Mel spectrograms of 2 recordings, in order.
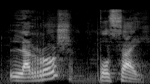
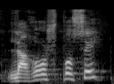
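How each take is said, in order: First: The name is pronounced with Spanish sounds. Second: The name is pronounced with French sounds. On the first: The speaker calls it wrong. "yo ayer lo pronuncié en español" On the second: The speaker calls it right. "las cosas como se deben de pronunciar"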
